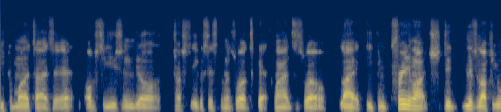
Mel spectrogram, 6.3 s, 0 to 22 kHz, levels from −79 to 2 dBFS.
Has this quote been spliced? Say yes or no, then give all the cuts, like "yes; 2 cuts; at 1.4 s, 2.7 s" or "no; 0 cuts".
yes; 3 cuts; at 1.0 s, 4.1 s, 5.4 s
